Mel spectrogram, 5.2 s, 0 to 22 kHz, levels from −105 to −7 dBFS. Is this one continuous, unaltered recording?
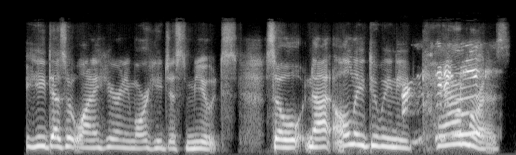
yes; 0 cuts

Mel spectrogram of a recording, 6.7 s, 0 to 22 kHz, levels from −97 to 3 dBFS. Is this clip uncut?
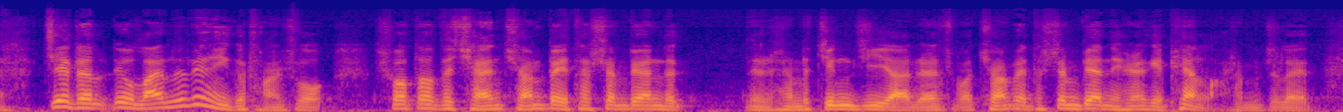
no; 1 cut; at 3.6 s

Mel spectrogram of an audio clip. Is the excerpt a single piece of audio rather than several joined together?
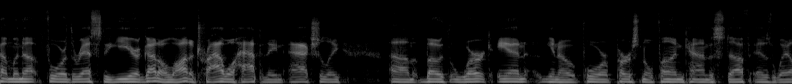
yes; 0 cuts

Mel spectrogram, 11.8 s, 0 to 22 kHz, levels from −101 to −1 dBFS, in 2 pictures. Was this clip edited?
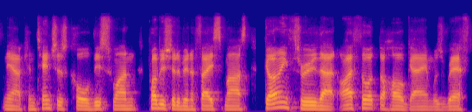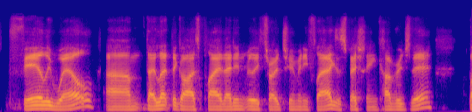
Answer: yes; 4 cuts; at 1.8 s, 3.2 s, 5.9 s, 7.2 s

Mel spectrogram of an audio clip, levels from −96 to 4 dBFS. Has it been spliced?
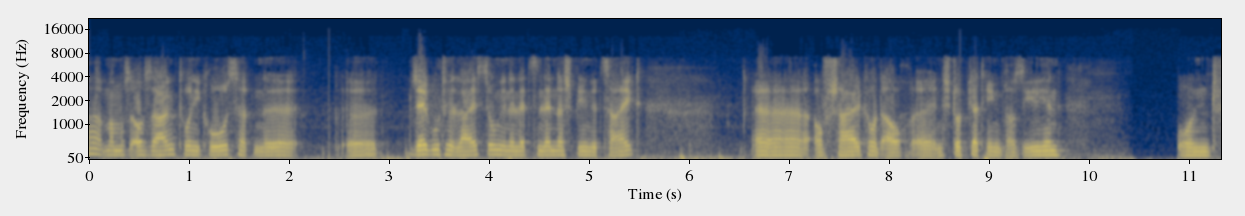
no; 0 cuts

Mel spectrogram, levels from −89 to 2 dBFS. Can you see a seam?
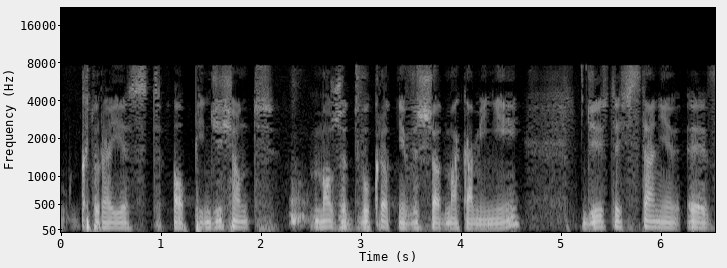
no; 0 cuts

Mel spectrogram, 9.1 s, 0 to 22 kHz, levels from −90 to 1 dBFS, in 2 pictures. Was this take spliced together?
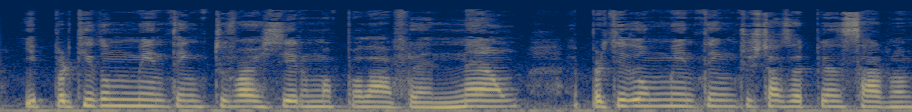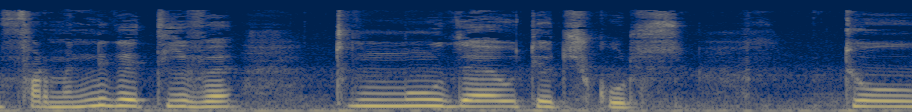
no; 0 cuts

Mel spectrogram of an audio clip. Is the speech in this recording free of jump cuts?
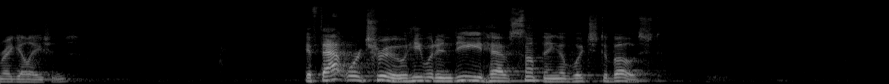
yes; 0 cuts

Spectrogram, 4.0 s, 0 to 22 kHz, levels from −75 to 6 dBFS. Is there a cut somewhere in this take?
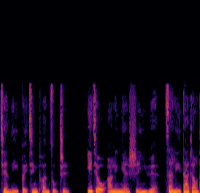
no; 0 cuts

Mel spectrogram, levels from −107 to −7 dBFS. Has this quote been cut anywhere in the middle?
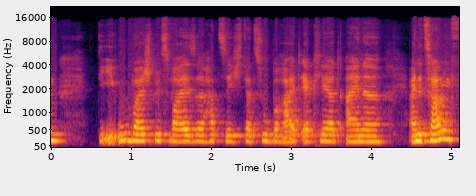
no; 0 cuts

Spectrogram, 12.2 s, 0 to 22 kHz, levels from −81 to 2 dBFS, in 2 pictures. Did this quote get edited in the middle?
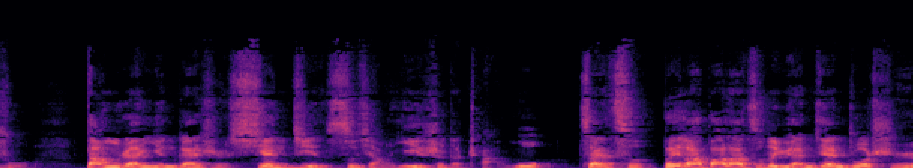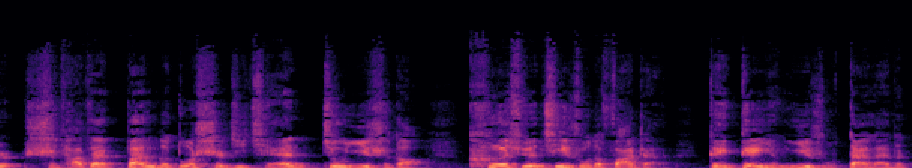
yes; 2 cuts; at 3.8 s, 4.4 s

